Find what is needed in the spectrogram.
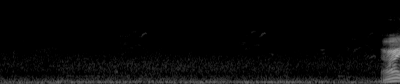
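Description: Quiet open-air background with a faint low steady rumble and two faint, short high-pitched calls, about a second in and again about two and a half seconds in. A man's voice starts just before the end.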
